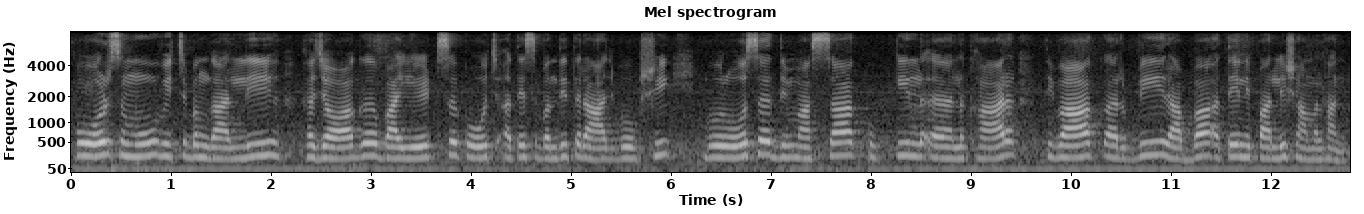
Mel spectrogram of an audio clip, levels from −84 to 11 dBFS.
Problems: background sounds at intervals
